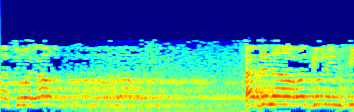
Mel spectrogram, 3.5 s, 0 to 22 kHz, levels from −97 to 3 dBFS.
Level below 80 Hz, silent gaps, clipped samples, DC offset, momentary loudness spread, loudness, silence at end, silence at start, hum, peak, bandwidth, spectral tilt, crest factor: -48 dBFS; none; under 0.1%; under 0.1%; 16 LU; -19 LUFS; 0 s; 0 s; none; -6 dBFS; 5.2 kHz; -9.5 dB/octave; 14 dB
